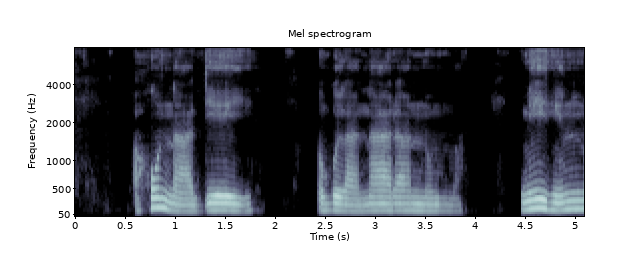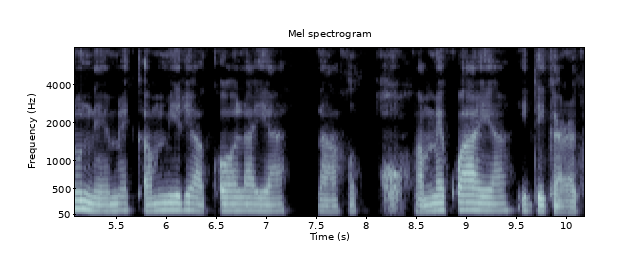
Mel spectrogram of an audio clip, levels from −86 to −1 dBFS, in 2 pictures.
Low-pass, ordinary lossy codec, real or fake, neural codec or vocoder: none; none; fake; codec, 16 kHz, 4.8 kbps, FACodec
